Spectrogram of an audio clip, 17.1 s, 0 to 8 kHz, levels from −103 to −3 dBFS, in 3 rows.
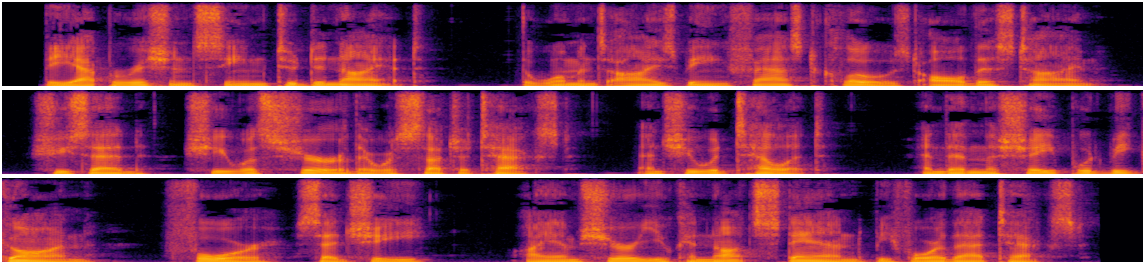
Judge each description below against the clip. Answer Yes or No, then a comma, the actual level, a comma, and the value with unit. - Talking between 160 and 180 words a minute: Yes, average, 170 wpm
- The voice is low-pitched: Yes, very low, 85 Hz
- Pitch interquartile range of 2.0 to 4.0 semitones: Yes, average, 3.6 semitones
